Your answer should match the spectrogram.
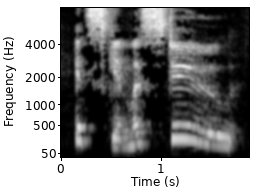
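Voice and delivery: lightly voiced cheerful wife; sitcom wife. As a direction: present the dish sweetly. Sitcom wife announces dinner.

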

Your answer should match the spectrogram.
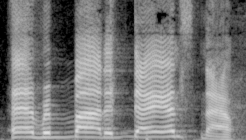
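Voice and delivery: high slow club hype voice. Pretend. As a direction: belt it like a dance hit. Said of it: "like the male singer from C N C Music Factory".

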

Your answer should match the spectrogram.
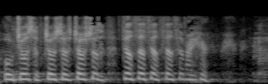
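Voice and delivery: soft, rapid repeated calls, fading away; hushed excitement. Acted. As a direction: urge your husband over in an excited hush. Acted Mary calling Joseph to feel.

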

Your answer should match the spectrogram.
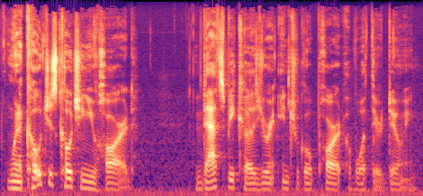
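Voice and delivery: ordinary delivery

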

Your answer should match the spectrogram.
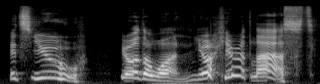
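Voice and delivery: put-on high, loud old man's cry; soaring, thrilled old-man voice; excited exclamation. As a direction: exclaim it like a long-awaited arrival. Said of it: "and then exclaims".

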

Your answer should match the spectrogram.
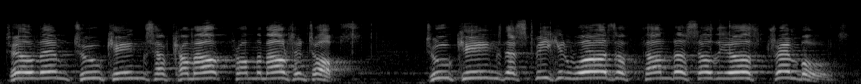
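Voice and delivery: self-crowned king proclaiming; grand proclamation. Acted. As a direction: announce it to the whole land. Proclaiming kings to the villagers.

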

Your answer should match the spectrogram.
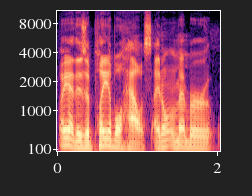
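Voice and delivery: normal talking voice

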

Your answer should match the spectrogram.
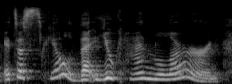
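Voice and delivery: usual speaking voice

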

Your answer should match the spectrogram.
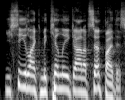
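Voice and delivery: normal talking voice

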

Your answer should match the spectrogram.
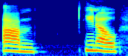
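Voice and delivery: ordinary delivery

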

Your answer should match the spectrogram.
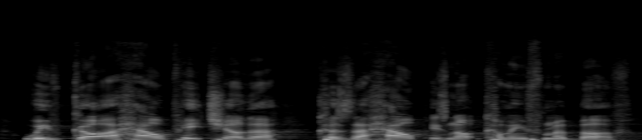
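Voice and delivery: usual speaking voice

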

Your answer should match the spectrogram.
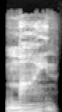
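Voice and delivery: ordinary delivery

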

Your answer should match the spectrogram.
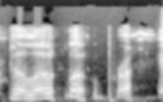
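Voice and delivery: laughing through the words; words broken by laughter. Real, not acted.

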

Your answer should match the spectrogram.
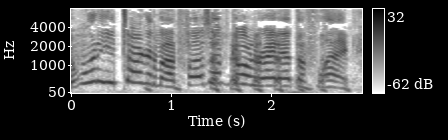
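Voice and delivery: high, protesting and incredulous, slowing on the last words; indignant disbelief. Retold or imitated. To Fuzzy in the bushes, high indignant protest. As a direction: push back, astonished at the accusation. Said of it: "And I go".

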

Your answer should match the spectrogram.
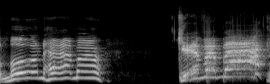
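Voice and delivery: high, slow commanding yell. Acted. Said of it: "I just yell".

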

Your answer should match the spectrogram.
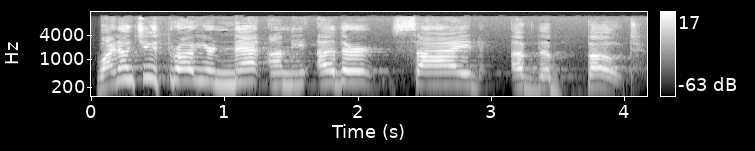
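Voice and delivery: loud, high, slow holler; drawn-out call across water; calling from shore. Acted. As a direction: shout slowly so the boat can hear. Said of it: "this voice on the beach says".

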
